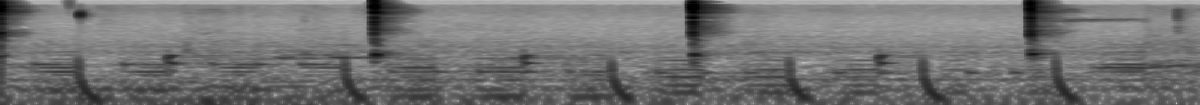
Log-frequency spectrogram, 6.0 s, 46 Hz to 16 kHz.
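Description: Relays inside a Sonoff 4CH Pro smart switch clicking as its channels are switched one at a time in interlocking mode: four sharp clicks about a second and a half apart.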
